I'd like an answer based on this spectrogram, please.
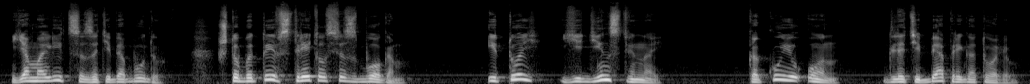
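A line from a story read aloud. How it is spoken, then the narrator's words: Quiet addition. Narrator (Russian): Вера ... тихо добавила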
